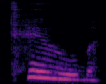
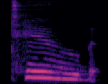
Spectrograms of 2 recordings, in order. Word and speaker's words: tube: Tube. It changes the U from short tub to long. Tube. Ooh, U. It says its name.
